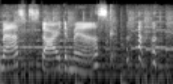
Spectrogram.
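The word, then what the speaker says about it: Mask★DeMasque: I couldn't imagine they pronounce the star in Mask DeMasque. Mask star DeMasque.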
